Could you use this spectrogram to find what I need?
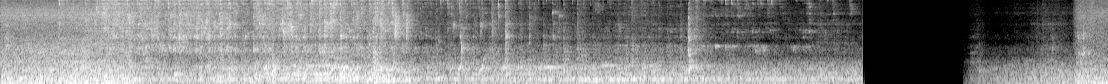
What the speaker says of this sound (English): you can dump the drip tray in the sink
